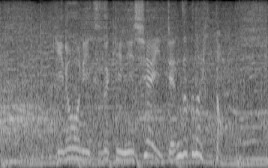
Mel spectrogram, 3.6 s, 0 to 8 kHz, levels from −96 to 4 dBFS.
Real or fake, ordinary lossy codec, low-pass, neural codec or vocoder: real; none; none; none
